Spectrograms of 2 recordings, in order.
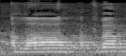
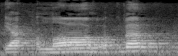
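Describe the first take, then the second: First: Allahu Akbar said slowly with a rise on Akbar; teacher showing the women's takbir. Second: Allahu Akbar stretched long, Akbar rising; teacher repeating the takbir slowly. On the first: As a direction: draw out Akbar, lifting at the end. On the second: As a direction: linger on each syllable of Akbar. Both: Shown as a demonstration. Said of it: "तकबीर औरतें इधर बांधेंगी ऐसा".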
